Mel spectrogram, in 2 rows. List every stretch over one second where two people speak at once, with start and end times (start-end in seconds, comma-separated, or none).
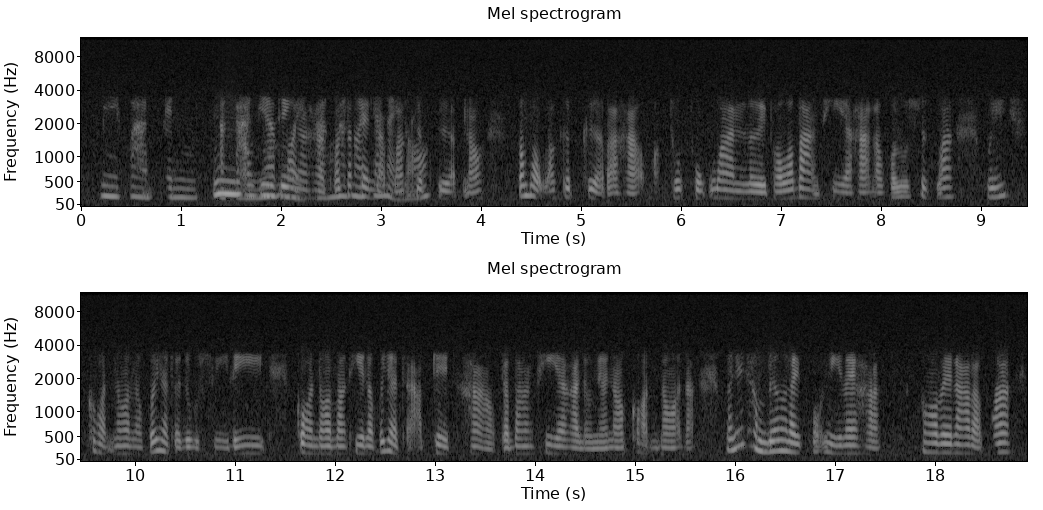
1.6-3.4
